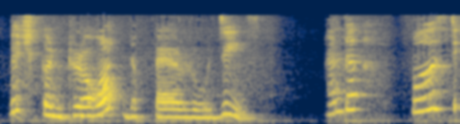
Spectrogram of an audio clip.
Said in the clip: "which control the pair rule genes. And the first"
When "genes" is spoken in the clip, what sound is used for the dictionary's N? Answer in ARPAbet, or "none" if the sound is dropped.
none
